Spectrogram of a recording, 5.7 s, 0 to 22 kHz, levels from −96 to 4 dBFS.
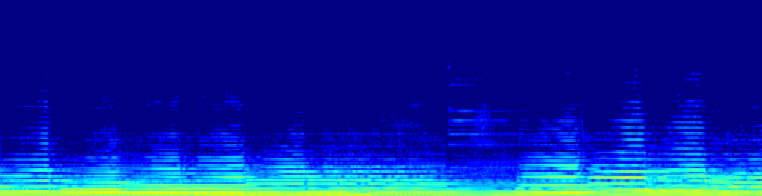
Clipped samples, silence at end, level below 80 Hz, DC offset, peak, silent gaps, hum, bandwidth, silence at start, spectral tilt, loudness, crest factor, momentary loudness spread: under 0.1%; 0 s; -72 dBFS; under 0.1%; -24 dBFS; none; none; 9 kHz; 0 s; -7 dB/octave; -37 LUFS; 12 dB; 7 LU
